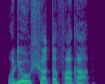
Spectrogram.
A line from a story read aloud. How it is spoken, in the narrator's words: Moses roared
